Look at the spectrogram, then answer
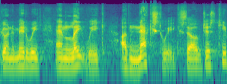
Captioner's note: none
